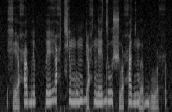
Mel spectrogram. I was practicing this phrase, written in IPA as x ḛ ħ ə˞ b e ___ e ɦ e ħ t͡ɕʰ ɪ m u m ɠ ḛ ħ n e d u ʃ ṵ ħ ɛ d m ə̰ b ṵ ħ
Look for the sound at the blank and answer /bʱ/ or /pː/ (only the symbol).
pː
